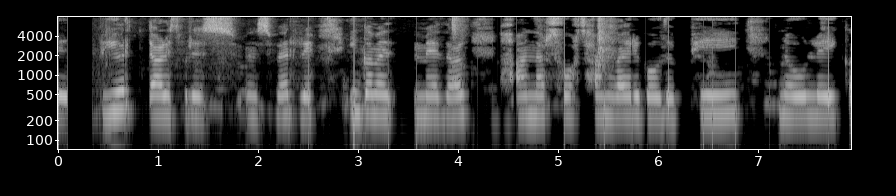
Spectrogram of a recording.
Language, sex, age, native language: Icelandic, male, 18-19, Icelandic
